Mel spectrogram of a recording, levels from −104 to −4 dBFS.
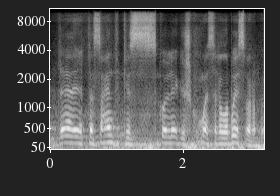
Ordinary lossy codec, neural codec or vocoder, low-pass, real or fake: Opus, 32 kbps; codec, 24 kHz, 1.2 kbps, DualCodec; 9.9 kHz; fake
